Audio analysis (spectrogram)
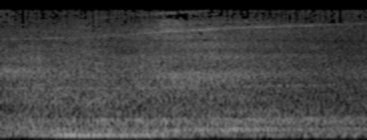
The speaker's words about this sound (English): The question is, don't bikes and cars have to share the road, even a busy one like this?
